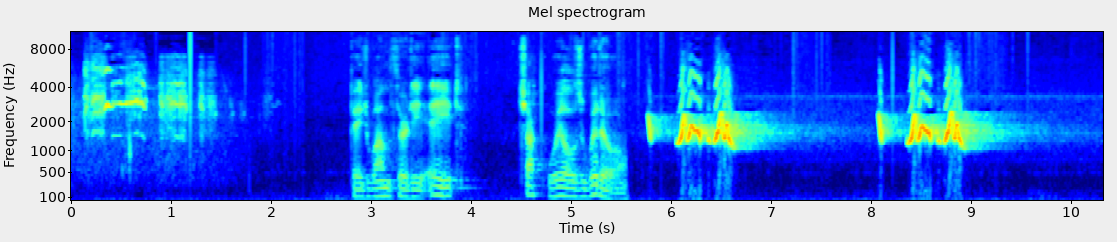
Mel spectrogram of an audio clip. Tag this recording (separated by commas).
bird song, Bird, Speech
